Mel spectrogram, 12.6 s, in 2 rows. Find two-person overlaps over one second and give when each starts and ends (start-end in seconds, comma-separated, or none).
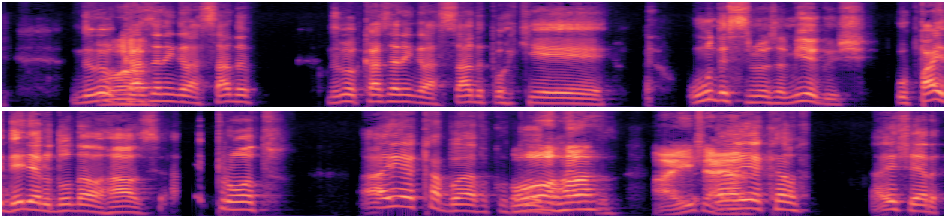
none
